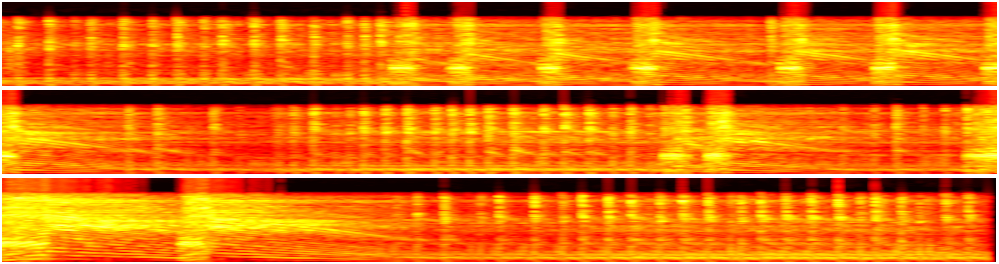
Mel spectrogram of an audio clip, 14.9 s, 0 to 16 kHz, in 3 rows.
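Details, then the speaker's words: Husqvarna 266XP chainsaw started for tuning after chain sharpening and bar service: catches and revs in short bursts falling back to a buzzy idle, then keeps running on its own; started right up, oiler pumping well, runs fine. "it started right up"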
